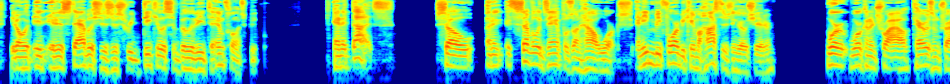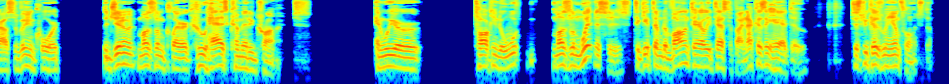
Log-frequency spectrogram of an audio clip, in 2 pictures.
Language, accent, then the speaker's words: English; Iowa, United States; moved away as an adult; also born or lived in Kansas City, Missouri; I grew up in Iowa, small town Midwestern guy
